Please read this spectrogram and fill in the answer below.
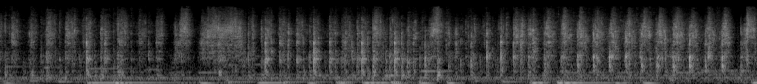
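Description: Rapid, rhythmic scraping strokes of a utensil stirring in a mixing bowl, several strokes a second, over background music with a steady bass.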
